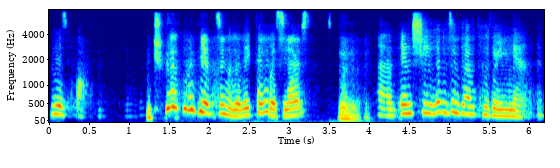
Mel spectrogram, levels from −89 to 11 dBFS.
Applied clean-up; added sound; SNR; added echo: neural mask model DeepFilterNet 3.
